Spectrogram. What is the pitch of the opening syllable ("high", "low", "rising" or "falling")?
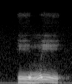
low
